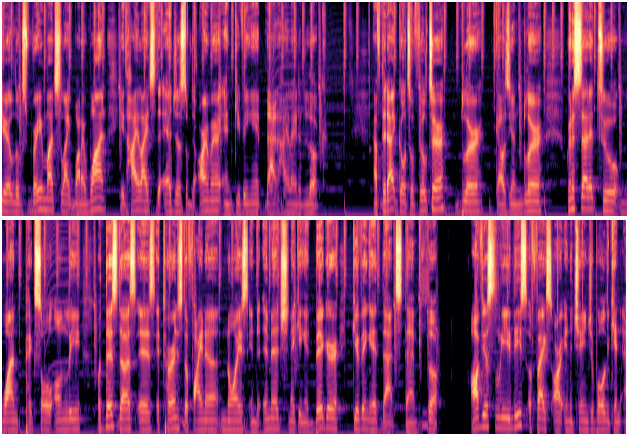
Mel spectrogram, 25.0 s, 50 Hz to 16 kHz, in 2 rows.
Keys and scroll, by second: 14.1 1, 16.8 super+=, 17.1 super+=, 17.4 super+=, 17.8 super+=.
